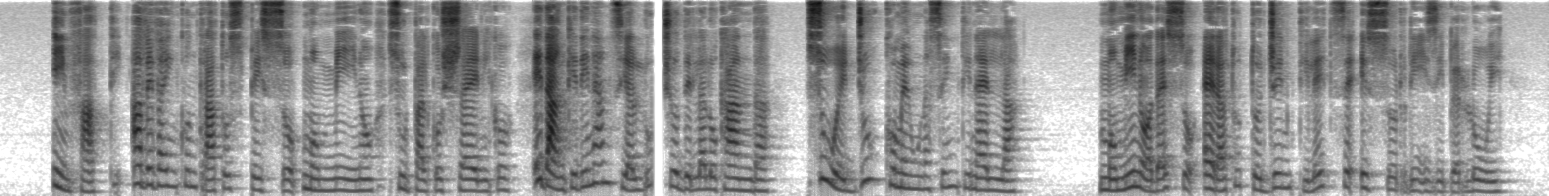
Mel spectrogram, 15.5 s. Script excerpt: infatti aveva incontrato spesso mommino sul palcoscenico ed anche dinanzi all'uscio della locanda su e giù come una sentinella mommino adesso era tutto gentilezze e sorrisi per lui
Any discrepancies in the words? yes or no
no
